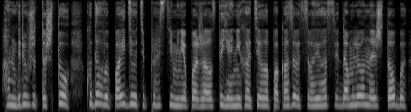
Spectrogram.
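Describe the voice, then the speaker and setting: A woman's voice: a little high, flat delivery, a little fast, dark tone, dry recording, clean studio sound, close to an everyday voice. A woman voicing a middle-aged mother who pleads and apologizes in a fluster. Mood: pleading.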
